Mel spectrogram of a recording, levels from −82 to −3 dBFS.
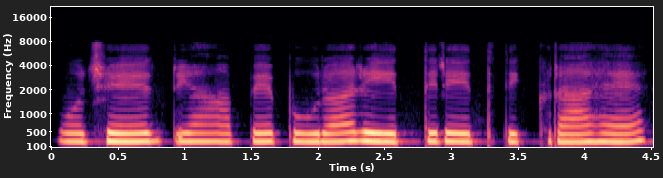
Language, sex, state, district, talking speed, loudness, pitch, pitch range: Hindi, female, Madhya Pradesh, Bhopal, 105 wpm, -14 LUFS, 230 Hz, 225-235 Hz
